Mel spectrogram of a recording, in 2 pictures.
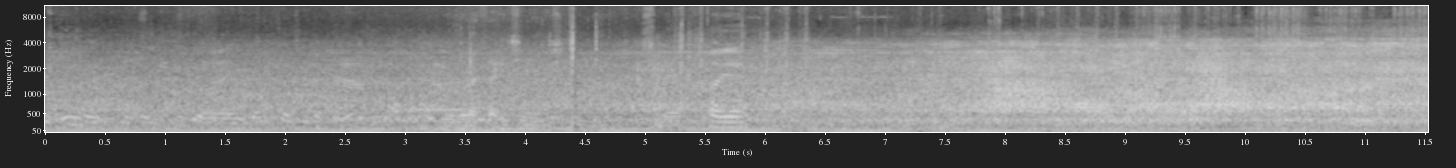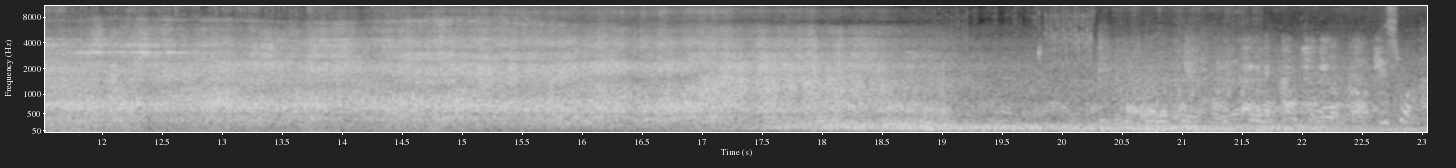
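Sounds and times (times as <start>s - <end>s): jet roar: 0.0s - 23.0s.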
